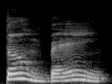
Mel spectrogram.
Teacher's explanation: Também, o acento está na última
